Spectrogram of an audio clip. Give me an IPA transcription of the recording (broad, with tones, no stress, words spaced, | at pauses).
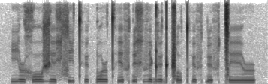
i˨ɹxoː˧ ʒɪː˨xɬi˦ t̪ʰʏ˧ k͡po˧ɹt̪ʰɪː˦fɗɪ˧xvɪ˦ ɖʏː˦˨dǁo˨t̪ʰʏ˦f ɗʏ˨˦fǀɪː˧ɹ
